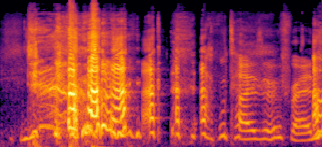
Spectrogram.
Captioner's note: both laughing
